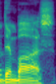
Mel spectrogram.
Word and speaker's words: Den Bosch: Den Bosch pronounced. Oh, Den Bosch. Oh, I'm saying it way wrong, ain't I?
